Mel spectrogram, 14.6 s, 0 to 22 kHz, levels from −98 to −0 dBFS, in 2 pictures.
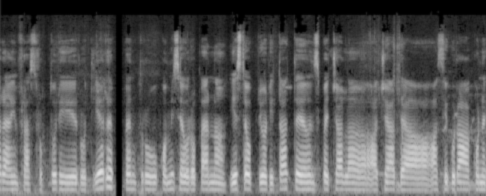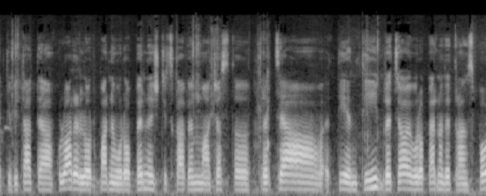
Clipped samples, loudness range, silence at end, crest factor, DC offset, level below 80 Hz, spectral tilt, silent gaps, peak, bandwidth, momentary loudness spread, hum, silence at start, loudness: under 0.1%; 1 LU; 0 s; 16 dB; 0.1%; -48 dBFS; -4.5 dB/octave; 1.75-1.82 s; -2 dBFS; 15.5 kHz; 5 LU; none; 0 s; -19 LUFS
